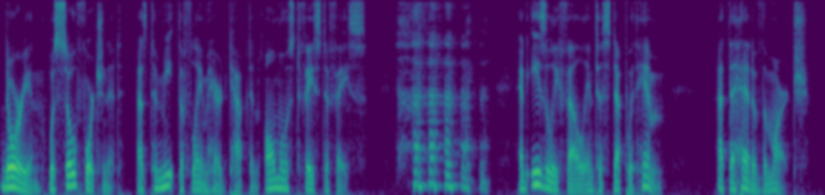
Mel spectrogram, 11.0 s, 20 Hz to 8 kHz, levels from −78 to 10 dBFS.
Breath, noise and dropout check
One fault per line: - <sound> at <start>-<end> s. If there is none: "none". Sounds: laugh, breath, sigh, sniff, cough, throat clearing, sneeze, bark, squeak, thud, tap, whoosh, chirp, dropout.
- laugh at 5.3-6.6 s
